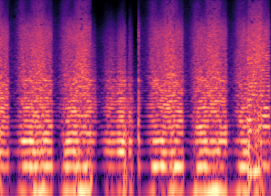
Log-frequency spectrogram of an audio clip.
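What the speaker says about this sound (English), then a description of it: "just a super aggressive and upfront bass sound that layers really nicely with the sub" An aggressive, upfront synth bass line shaped with the Fold wavefolder plugin, loud and buzzy with rich harmonics, plays in rhythmic sustained notes with brief gaps between phrases.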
